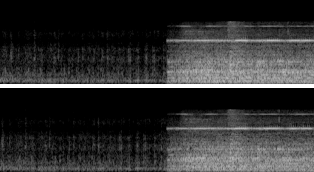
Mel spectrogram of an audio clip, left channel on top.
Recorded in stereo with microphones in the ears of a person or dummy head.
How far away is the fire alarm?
About 1.5 m.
